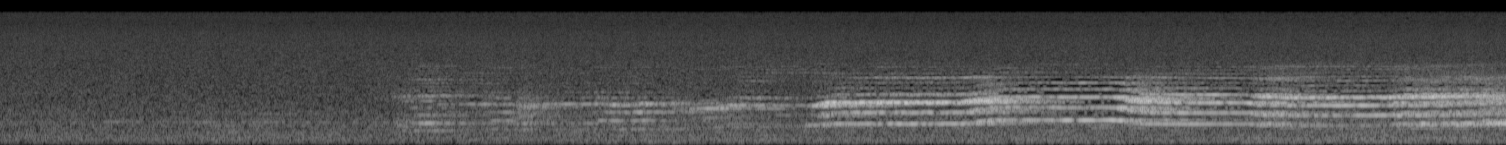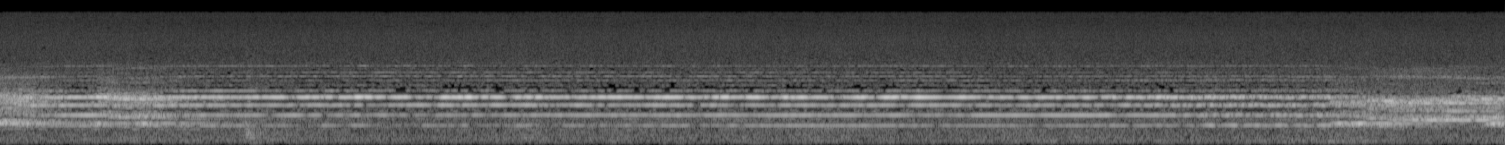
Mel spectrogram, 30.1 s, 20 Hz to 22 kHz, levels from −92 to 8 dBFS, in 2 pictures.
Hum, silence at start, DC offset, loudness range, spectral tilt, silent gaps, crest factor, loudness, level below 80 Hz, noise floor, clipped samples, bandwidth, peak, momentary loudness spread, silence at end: none; 0 s; under 0.1%; 17 LU; -2 dB/octave; none; 16 dB; -22 LUFS; -76 dBFS; -45 dBFS; under 0.1%; 15.5 kHz; -8 dBFS; 21 LU; 0 s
